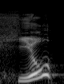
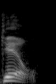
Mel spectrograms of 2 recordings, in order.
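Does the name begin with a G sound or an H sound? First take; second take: H sound; G sound. First: The name begins with an H sound. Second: The name begins with a hard G sound. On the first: The speaker calls it right. "It's Heel" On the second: The speaker calls it wrong. "I was saying Gil. ... I guess I'm saying it wrong"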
